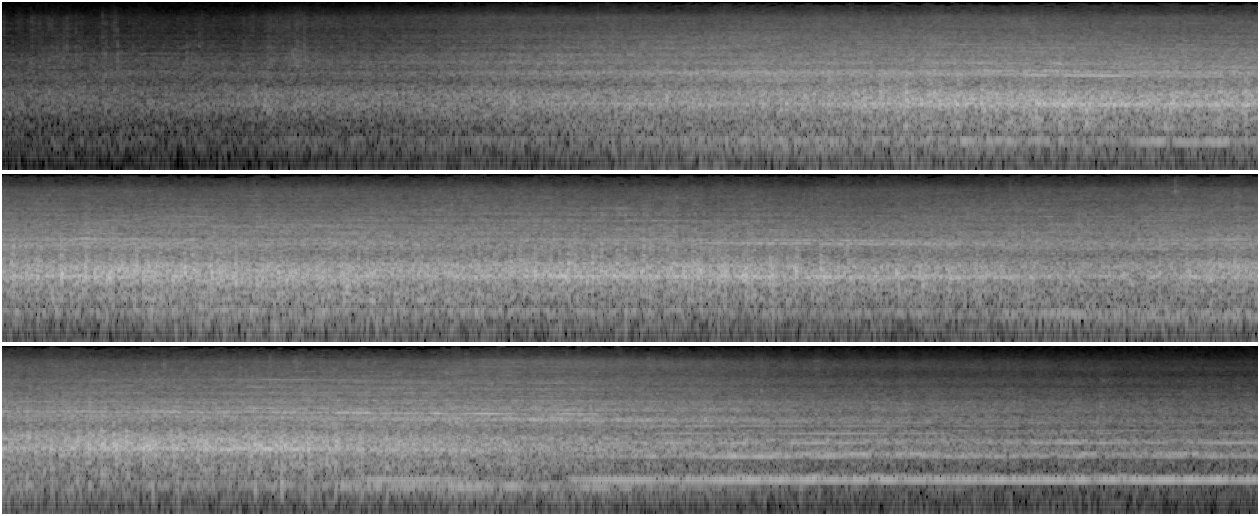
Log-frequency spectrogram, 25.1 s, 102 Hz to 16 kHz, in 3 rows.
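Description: Indian Railways electric multiple-unit local train passing close by: its wheels and coaches running on the rails grow loud over the first few seconds, stay loud for a long stretch, then slowly fade. From about 20 seconds in, a steady low tone comes in and holds.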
